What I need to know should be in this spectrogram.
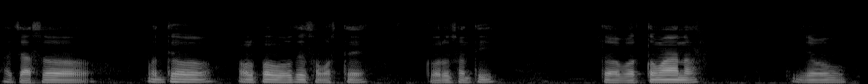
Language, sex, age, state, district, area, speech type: Odia, male, 60+, Odisha, Mayurbhanj, rural, spontaneous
